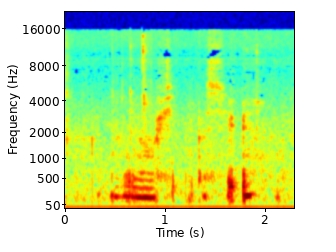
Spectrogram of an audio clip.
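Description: A woman speaking softly, low and barely audible, with a short drawn-out sound about half a second in.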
